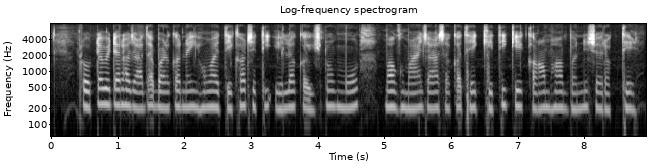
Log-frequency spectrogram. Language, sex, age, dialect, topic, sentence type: Chhattisgarhi, female, 18-24, Western/Budati/Khatahi, agriculture, statement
